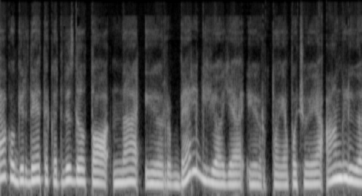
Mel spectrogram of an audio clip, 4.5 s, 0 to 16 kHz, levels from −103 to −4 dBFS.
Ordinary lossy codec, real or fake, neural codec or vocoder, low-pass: Opus, 16 kbps; real; none; 14.4 kHz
